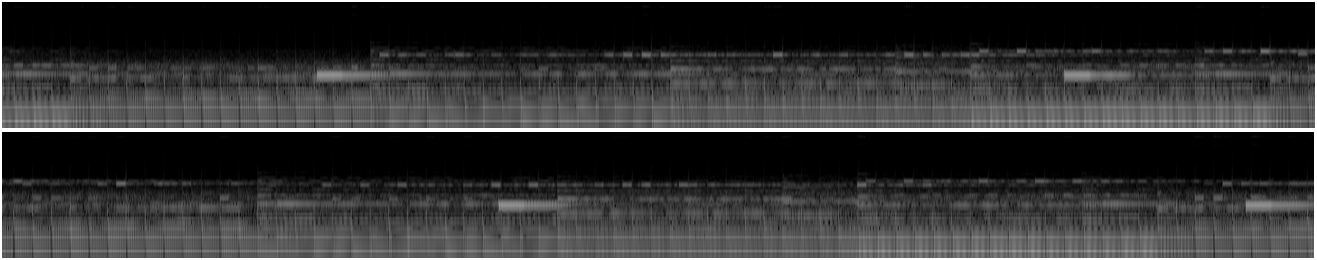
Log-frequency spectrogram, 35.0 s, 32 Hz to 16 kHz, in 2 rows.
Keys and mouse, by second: 0.5 right click, 1.2-2.6 drag, 1.7 right click, 2.0 x, 2.7 a, 2.8-3.9 drag, 3.6 KP_7, 3.9 z, 6.7 ctrl+z, 6.9 ctrl+z, 7.2 ctrl+z, 7.4 ctrl+z, 7.8 ctrl+z, 8.2 ctrl+z, 8.4 ctrl+z, 8.7 ctrl+z, 9.2 a, 9.3 z, 9.6 click, 10.6 KP_3, 10.9 z, 14.1-15.1 drag, 15.1 KP_7, 15.4 z, 15.9 z, 16.1 z, 16.4 click, 17.3-18.5 middle drag, 18.5 click, 20.2 KP_3, 21.0 middle click, 22.4 KP_7, 23.0 z, 23.7-25.1 right drag, 25.5 click, 28.2-29.6 drag, 30.1 middle click, 30.5 a, 30.8 z, 31.2 z, 31.6 click.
